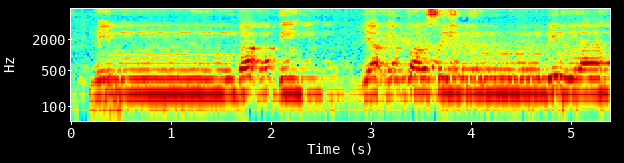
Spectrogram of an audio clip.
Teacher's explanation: bacanya ditutup bibirnya tapi tidak rapat. Tapi tidak rapat, dibuka sedikit aja. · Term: ikhfa syafawi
